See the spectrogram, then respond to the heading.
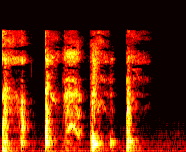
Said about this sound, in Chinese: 小美装作因为染上风寒而喉咙不舒服的样子，咳嗽起来。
